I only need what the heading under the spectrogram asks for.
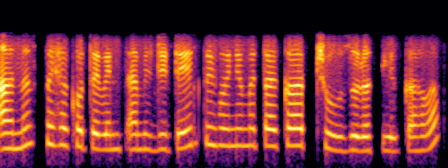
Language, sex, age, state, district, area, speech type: Kashmiri, female, 30-45, Jammu and Kashmir, Ganderbal, rural, conversation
